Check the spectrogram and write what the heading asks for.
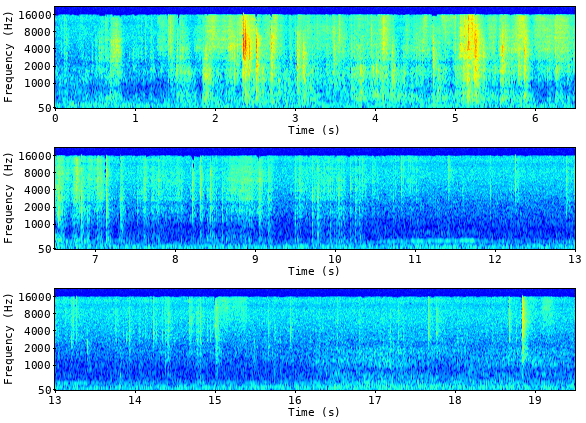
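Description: A large folded paper poster insert being unfolded by hand, crinkling and rustling in a run of crackles over the first six seconds or so, loudest twice.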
